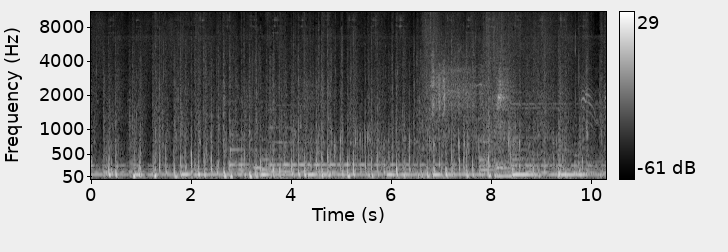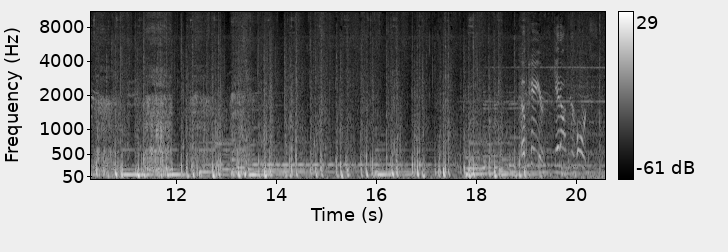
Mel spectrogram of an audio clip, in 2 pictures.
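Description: Several horses gallop with rapid clip-clop hoofbeats in Red Dead Redemption 2, continuous and close, with occasional whinnies and background game sounds mixed in.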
